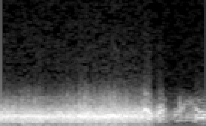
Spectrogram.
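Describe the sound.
A loud, sustained roar of crowd cheering breaks out as a report comes in from the carrier Randolph during a Mercury Control broadcast of an orbital flight, filling the first second and a half, then dropping away abruptly, leaving fainter voices and murmuring.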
